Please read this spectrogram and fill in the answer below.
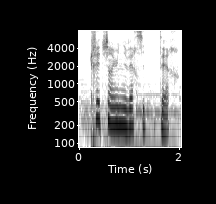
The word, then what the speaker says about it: chrétien universitaire: Inténtalo, chrétien. – Chrétien. – Universitaire. – Chrétien université. – Muy bien.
